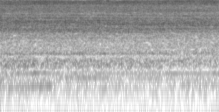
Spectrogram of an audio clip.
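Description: Zebra stainless-steel pressure cooker venting steam through the valve on its lid, a steady hiss. The cooker has come up to pressure, the point from which the cooking time is counted.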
